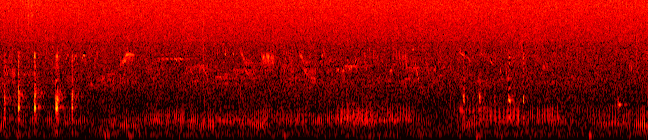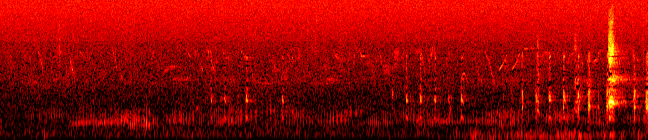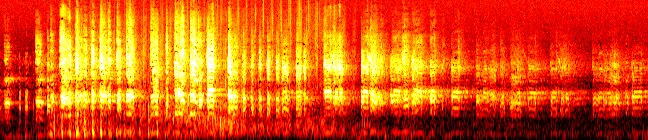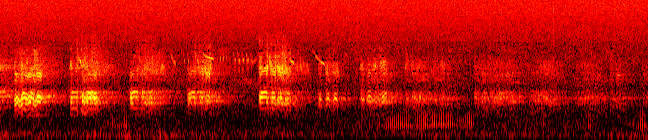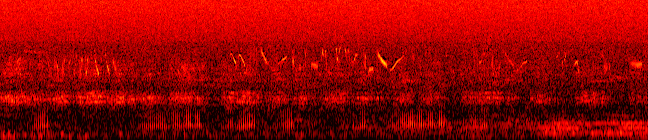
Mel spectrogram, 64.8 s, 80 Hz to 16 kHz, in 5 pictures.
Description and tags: Imaging it's early in the morning about 4am in the summer. It's pitch black around you at a small pond in the middle of the forest. There is no civilization the next 5 kilometers around you. You can't see the hand in front of your eyes. Suddenly a few geese are waking up, get scared and fly away. That was such a shocking moment! O.O
Recorded with two Rode M2.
